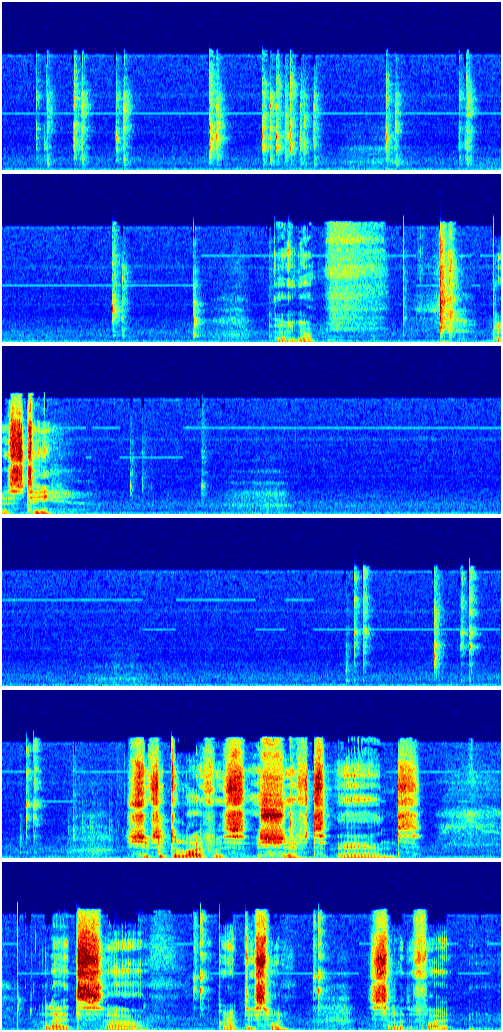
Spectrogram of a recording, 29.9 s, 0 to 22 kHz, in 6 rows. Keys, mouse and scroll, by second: 7.1-20.2 middle drag, 20.2 shift+click, 21.5-21.9 middle drag, 22.8 q, 27.4 q.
